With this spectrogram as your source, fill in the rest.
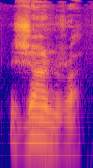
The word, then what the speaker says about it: genre: It's not genre, it's genre, genre, it's genre, genre, genre. So the stress is on the first syllable, and then the sound is not ja, it is not za, it is ja.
